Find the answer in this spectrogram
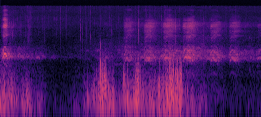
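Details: Many crows at a snowy Denver roost give repeated coarse caws that overlap into a ragged chorus, over strong low rumbling.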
